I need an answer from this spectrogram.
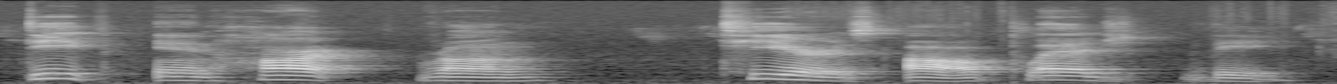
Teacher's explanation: Stress, unstressed, stress, unstressed, stress, unstressed, stress.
